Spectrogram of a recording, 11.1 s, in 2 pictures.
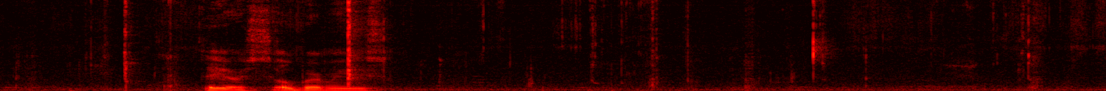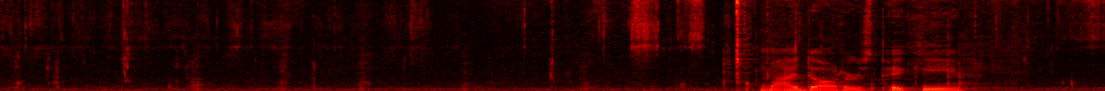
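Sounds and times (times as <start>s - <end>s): chewing crunches: 0.0s - 1.0s, 1.7s - 9.4s.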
